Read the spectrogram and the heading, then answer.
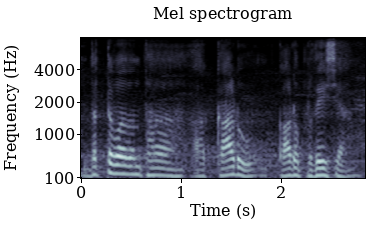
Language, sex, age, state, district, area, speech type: Kannada, male, 45-60, Karnataka, Dharwad, urban, spontaneous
